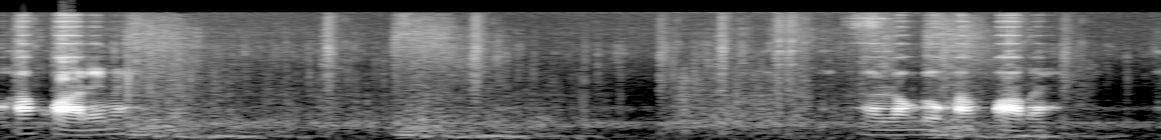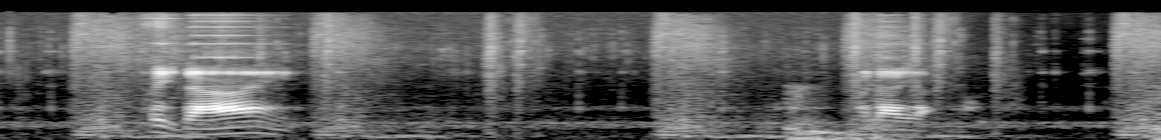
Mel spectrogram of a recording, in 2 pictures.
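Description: A sword swishes through the air in quick slashes.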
